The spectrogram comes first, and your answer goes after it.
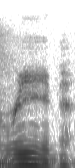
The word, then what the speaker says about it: Marin: of Miku well that's not exactly the right Marin Marine this is actually Marin so three SSR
